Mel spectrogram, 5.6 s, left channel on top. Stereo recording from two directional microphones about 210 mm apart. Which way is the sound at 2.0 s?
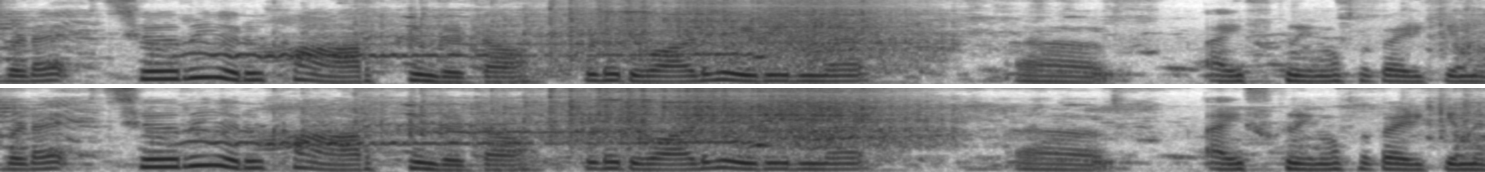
50° right (ahead or behind).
